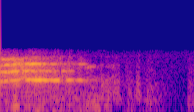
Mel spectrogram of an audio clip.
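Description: A single short, bright cat meow, fading out within half a second, followed by quiet background sound with no talking.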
